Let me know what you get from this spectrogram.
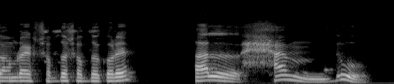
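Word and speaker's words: الحمد: ওকে এবার দেখি তো আমরা শব্দ শব্দ করে আলহামদুল হাটা গলায় মাঝখান থেকে চাপ হয় যখনই আসবে এভাবেই হবে আলহামদু লিল্লাহি এইযে খাড়া জবর আছে না এটা যেখানে থাকবে ওখানে এক আলিফ লম্বা আলহামদ আলহামদুলিল্লাহি আলহামদুলিল্লাহ ওকে আলহামদ এখানে ধরে রাখা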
